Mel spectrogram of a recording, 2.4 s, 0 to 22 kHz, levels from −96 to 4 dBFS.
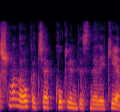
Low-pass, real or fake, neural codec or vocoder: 9.9 kHz; real; none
